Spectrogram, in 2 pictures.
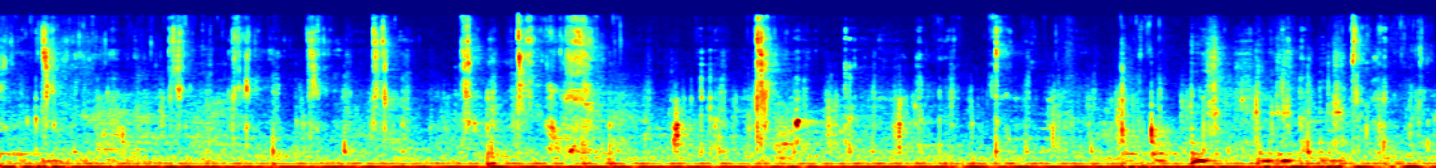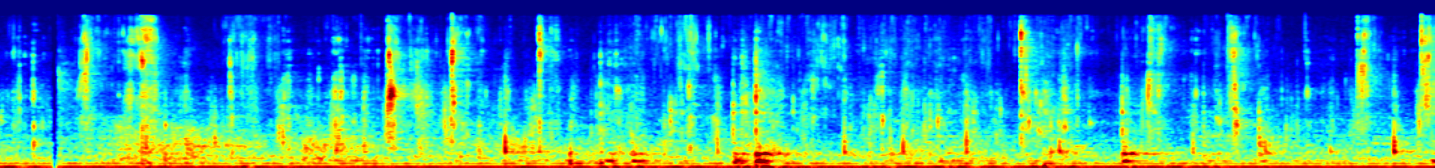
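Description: Close-miked eating sounds of a mouthful of vegetable biryani being chewed: irregular wet smacks and sharp clicks, with a steady low hum underneath.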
